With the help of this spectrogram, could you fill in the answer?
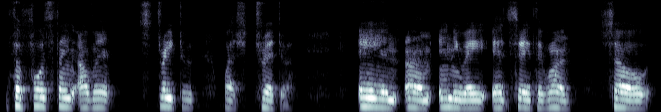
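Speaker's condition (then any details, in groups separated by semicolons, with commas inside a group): Mild cerebral palsy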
